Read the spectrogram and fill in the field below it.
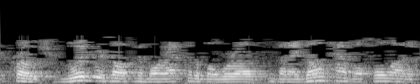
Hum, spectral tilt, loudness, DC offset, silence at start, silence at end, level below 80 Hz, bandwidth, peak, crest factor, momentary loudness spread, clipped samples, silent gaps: none; -11.5 dB/octave; -12 LUFS; under 0.1%; 0 s; 0 s; -40 dBFS; 4 kHz; 0 dBFS; 12 dB; 5 LU; 0.1%; none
